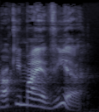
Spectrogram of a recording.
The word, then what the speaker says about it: Maivia: Was it Rocky Mafia? Or was it Flex Cavana? It was Rocky Mafia or Mavia or Maivia. – No, but Rocky Maivia.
